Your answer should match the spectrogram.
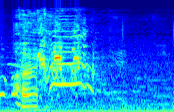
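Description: A loud rooster-style cock-a-doodle-doo crow, about a second long, climbing to a held high note and dropping away at the end.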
